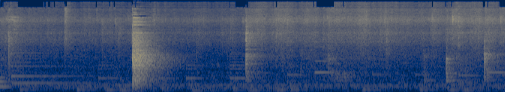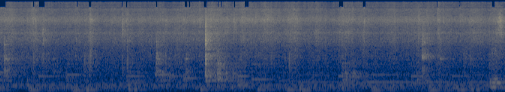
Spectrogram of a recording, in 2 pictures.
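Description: Onions and vegetables sizzle softly in a skillet on a stovetop burner for a keto chicken fajita, a faint steady hiss broken by a sharp metallic clank and scattered utensil taps.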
